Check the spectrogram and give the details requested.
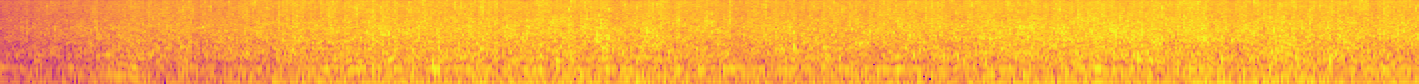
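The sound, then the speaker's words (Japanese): Hot spring water gushes steadily into a large, spacious bath in the Kagaya's large public hot spring bath, a continuous, even rushing and splashing that rises slightly at the start and then holds without a break. No voices are heard. “えー、この音が聞こえますでしょうか、えー、とくとくと温泉が湧き出ておりますね、えー、大変広いゆったりとした湯船が、えー、私の目の前に広がっておりますが”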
